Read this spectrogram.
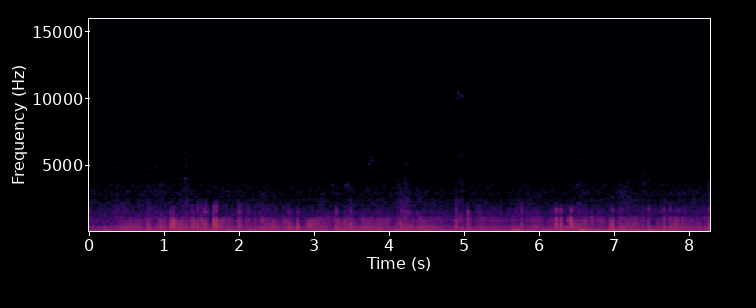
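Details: Cat purring while drowsy, a continuous soft low-pitched rumble that swells and eases slightly over several seconds, with occasional light rustling sounds.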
